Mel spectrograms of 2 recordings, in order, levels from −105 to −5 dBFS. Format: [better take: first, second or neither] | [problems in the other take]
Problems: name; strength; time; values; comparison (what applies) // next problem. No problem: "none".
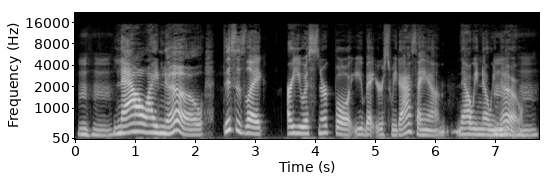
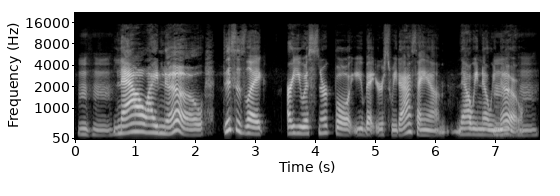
first | thin; somewhat; fading below 250 Hz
